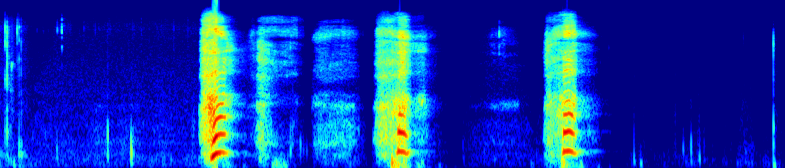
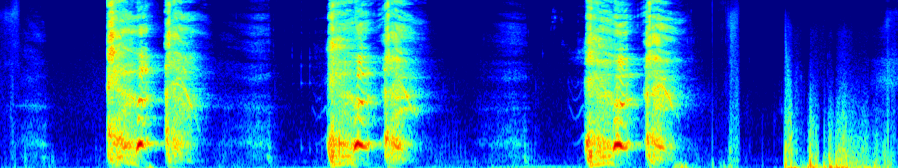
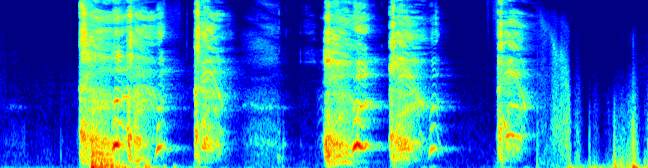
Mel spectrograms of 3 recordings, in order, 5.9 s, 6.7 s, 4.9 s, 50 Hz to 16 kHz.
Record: {"exhalation_length": "5.9 s", "exhalation_amplitude": 32767, "exhalation_signal_mean_std_ratio": 0.2, "three_cough_length": "6.7 s", "three_cough_amplitude": 24667, "three_cough_signal_mean_std_ratio": 0.36, "cough_length": "4.9 s", "cough_amplitude": 27487, "cough_signal_mean_std_ratio": 0.44, "survey_phase": "alpha (2021-03-01 to 2021-08-12)", "age": "45-64", "gender": "Female", "wearing_mask": "No", "symptom_cough_any": true, "symptom_fatigue": true, "symptom_change_to_sense_of_smell_or_taste": true, "symptom_onset": "3 days", "smoker_status": "Never smoked", "respiratory_condition_asthma": true, "respiratory_condition_other": false, "recruitment_source": "Test and Trace", "submission_delay": "2 days", "covid_test_result": "Positive", "covid_test_method": "RT-qPCR"}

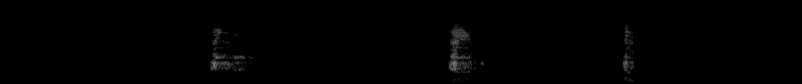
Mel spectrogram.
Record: {"exhalation_length": "8.0 s", "exhalation_amplitude": 1533, "exhalation_signal_mean_std_ratio": 0.2, "survey_phase": "alpha (2021-03-01 to 2021-08-12)", "age": "45-64", "gender": "Female", "wearing_mask": "No", "symptom_none": true, "smoker_status": "Ex-smoker", "respiratory_condition_asthma": false, "respiratory_condition_other": false, "recruitment_source": "REACT", "submission_delay": "10 days", "covid_test_result": "Negative", "covid_test_method": "RT-qPCR"}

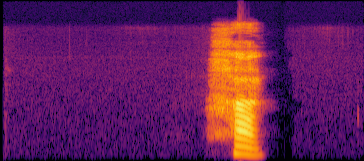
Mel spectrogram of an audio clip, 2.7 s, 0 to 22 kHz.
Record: {"exhalation_length": "2.7 s", "exhalation_amplitude": 30697, "exhalation_signal_mean_std_ratio": 0.19, "survey_phase": "beta (2021-08-13 to 2022-03-07)", "age": "45-64", "gender": "Female", "wearing_mask": "Yes", "symptom_runny_or_blocked_nose": true, "symptom_sore_throat": true, "symptom_change_to_sense_of_smell_or_taste": true, "symptom_loss_of_taste": true, "symptom_onset": "2 days", "smoker_status": "Never smoked", "respiratory_condition_asthma": false, "respiratory_condition_other": false, "recruitment_source": "Test and Trace", "submission_delay": "1 day", "covid_test_result": "Positive", "covid_test_method": "RT-qPCR", "covid_ct_value": 15.3, "covid_ct_gene": "ORF1ab gene", "covid_ct_mean": 15.7, "covid_viral_load": "6900000 copies/ml", "covid_viral_load_category": "High viral load (>1M copies/ml)"}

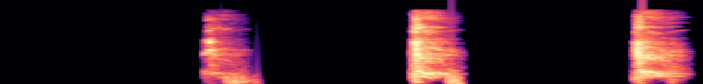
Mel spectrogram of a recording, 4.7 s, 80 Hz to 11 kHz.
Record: {"three_cough_length": "4.7 s", "three_cough_amplitude": 23561, "three_cough_signal_mean_std_ratio": 0.26, "survey_phase": "beta (2021-08-13 to 2022-03-07)", "age": "45-64", "gender": "Male", "wearing_mask": "No", "symptom_runny_or_blocked_nose": true, "symptom_fatigue": true, "symptom_headache": true, "symptom_change_to_sense_of_smell_or_taste": true, "symptom_onset": "3 days", "smoker_status": "Never smoked", "respiratory_condition_asthma": true, "respiratory_condition_other": false, "recruitment_source": "Test and Trace", "submission_delay": "2 days", "covid_test_result": "Positive", "covid_test_method": "ePCR"}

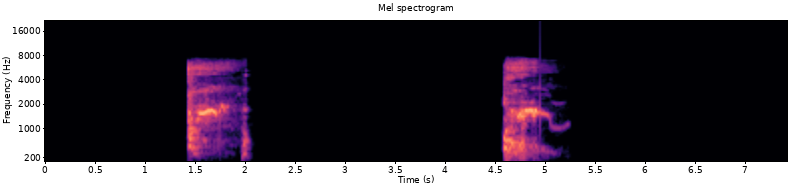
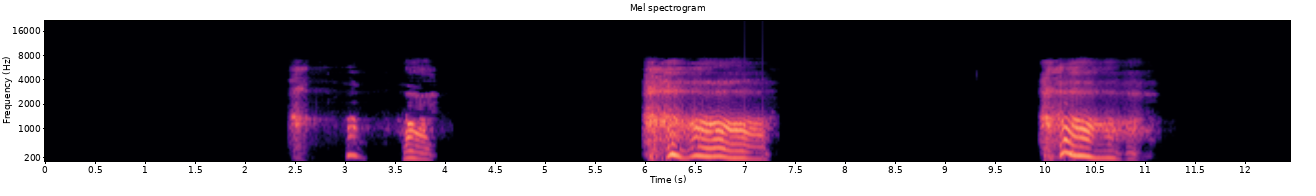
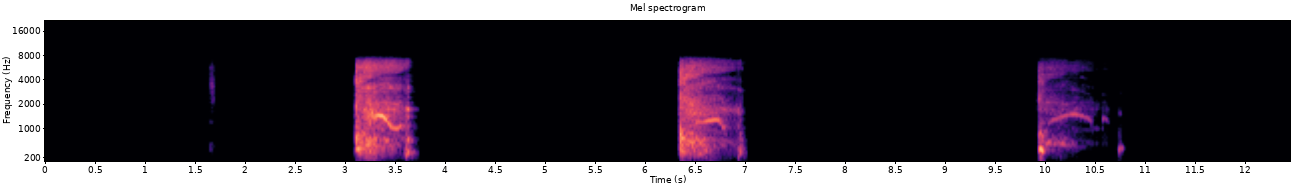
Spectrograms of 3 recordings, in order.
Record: {"cough_length": "7.4 s", "cough_amplitude": 31035, "cough_signal_mean_std_ratio": 0.27, "exhalation_length": "12.5 s", "exhalation_amplitude": 32767, "exhalation_signal_mean_std_ratio": 0.35, "three_cough_length": "12.5 s", "three_cough_amplitude": 31166, "three_cough_signal_mean_std_ratio": 0.23, "survey_phase": "beta (2021-08-13 to 2022-03-07)", "age": "65+", "gender": "Female", "wearing_mask": "No", "symptom_none": true, "smoker_status": "Current smoker (e-cigarettes or vapes only)", "respiratory_condition_asthma": false, "respiratory_condition_other": false, "recruitment_source": "REACT", "submission_delay": "1 day", "covid_test_result": "Negative", "covid_test_method": "RT-qPCR", "influenza_a_test_result": "Unknown/Void", "influenza_b_test_result": "Unknown/Void"}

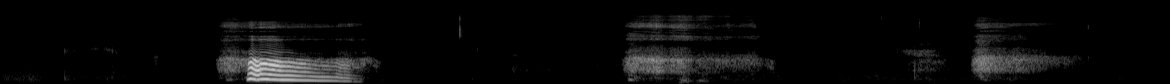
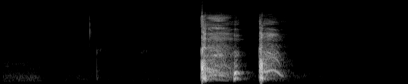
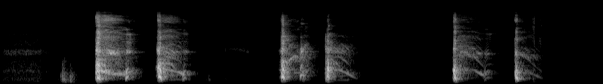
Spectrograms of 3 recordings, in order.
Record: {"exhalation_length": "11.7 s", "exhalation_amplitude": 24816, "exhalation_signal_mean_std_ratio": 0.23, "cough_length": "4.1 s", "cough_amplitude": 29204, "cough_signal_mean_std_ratio": 0.23, "three_cough_length": "6.0 s", "three_cough_amplitude": 28644, "three_cough_signal_mean_std_ratio": 0.28, "survey_phase": "beta (2021-08-13 to 2022-03-07)", "age": "65+", "gender": "Female", "wearing_mask": "No", "symptom_none": true, "smoker_status": "Never smoked", "respiratory_condition_asthma": false, "respiratory_condition_other": false, "recruitment_source": "REACT", "submission_delay": "2 days", "covid_test_result": "Negative", "covid_test_method": "RT-qPCR", "influenza_a_test_result": "Unknown/Void", "influenza_b_test_result": "Unknown/Void"}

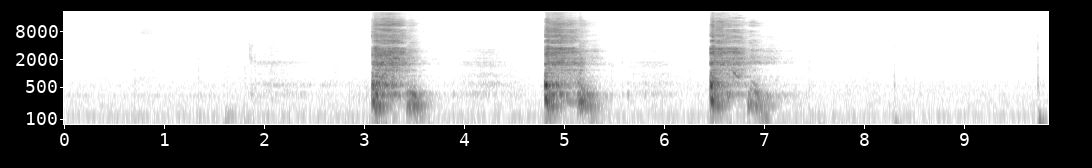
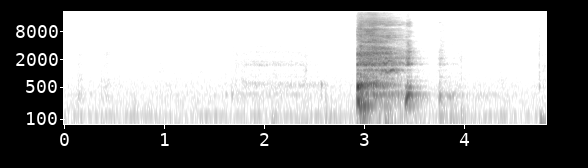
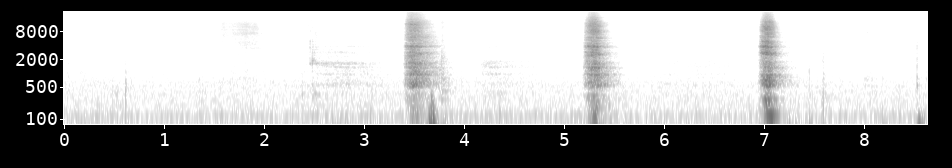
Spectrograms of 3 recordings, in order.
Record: {"three_cough_length": "9.8 s", "three_cough_amplitude": 6910, "three_cough_signal_mean_std_ratio": 0.24, "cough_length": "4.8 s", "cough_amplitude": 4145, "cough_signal_mean_std_ratio": 0.23, "exhalation_length": "8.6 s", "exhalation_amplitude": 1346, "exhalation_signal_mean_std_ratio": 0.25, "survey_phase": "alpha (2021-03-01 to 2021-08-12)", "age": "65+", "gender": "Male", "wearing_mask": "No", "symptom_none": true, "smoker_status": "Never smoked", "respiratory_condition_asthma": false, "respiratory_condition_other": false, "recruitment_source": "REACT", "submission_delay": "16 days", "covid_test_result": "Negative", "covid_test_method": "RT-qPCR"}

